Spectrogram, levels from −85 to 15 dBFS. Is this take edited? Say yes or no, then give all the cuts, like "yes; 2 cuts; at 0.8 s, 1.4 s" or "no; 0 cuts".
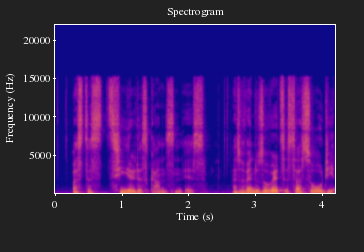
no; 0 cuts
